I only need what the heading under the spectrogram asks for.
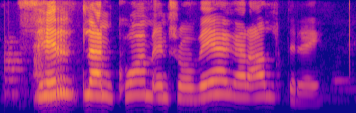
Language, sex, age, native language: Icelandic, female, 9, Icelandic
